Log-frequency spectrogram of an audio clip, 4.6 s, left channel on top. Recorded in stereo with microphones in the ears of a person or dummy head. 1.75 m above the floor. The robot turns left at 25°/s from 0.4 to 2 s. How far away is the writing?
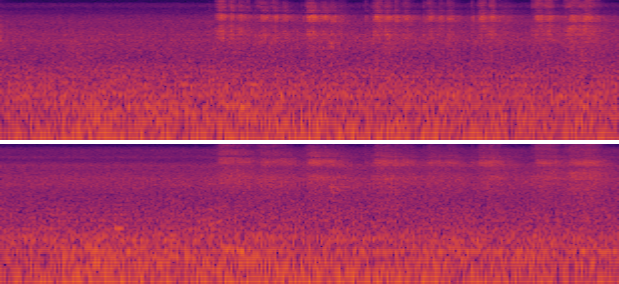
About 2.5 m.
